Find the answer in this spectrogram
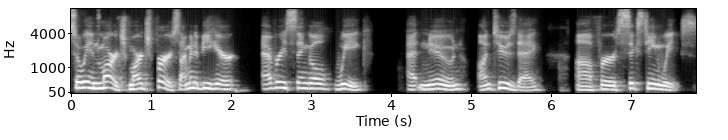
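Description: Against a quiet background, a man with an American accent speaks at a high pitch with ordinary pitch variation and very even loudness. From Ohio. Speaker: real estate marketing coach. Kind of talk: webinar presentation.

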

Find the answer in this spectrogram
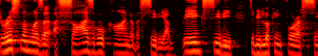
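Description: An unforced reading voice is what the clip holds.

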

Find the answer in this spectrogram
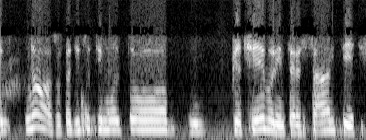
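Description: Speaking very slowly in a high voice, a man keeps his loudness very even, and the sound is dry and close with no echo. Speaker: motorcycle traveller. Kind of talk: phone interview.

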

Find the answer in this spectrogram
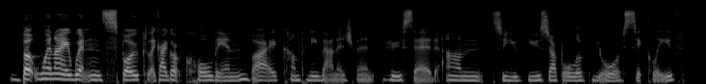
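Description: Recorded dry and close with no echo against a silent background, a woman with an Australian accent speaks at a medium pitch and moderate pace, with vocal fry, fairly even intonation and hardly any pauses. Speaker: personal branding coach. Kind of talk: interview conversation.

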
